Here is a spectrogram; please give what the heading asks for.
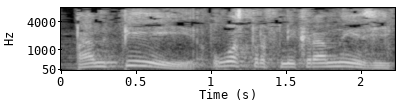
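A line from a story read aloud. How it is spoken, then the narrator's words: Shouting into phone. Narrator (Russian): кричала Виксу в трубку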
